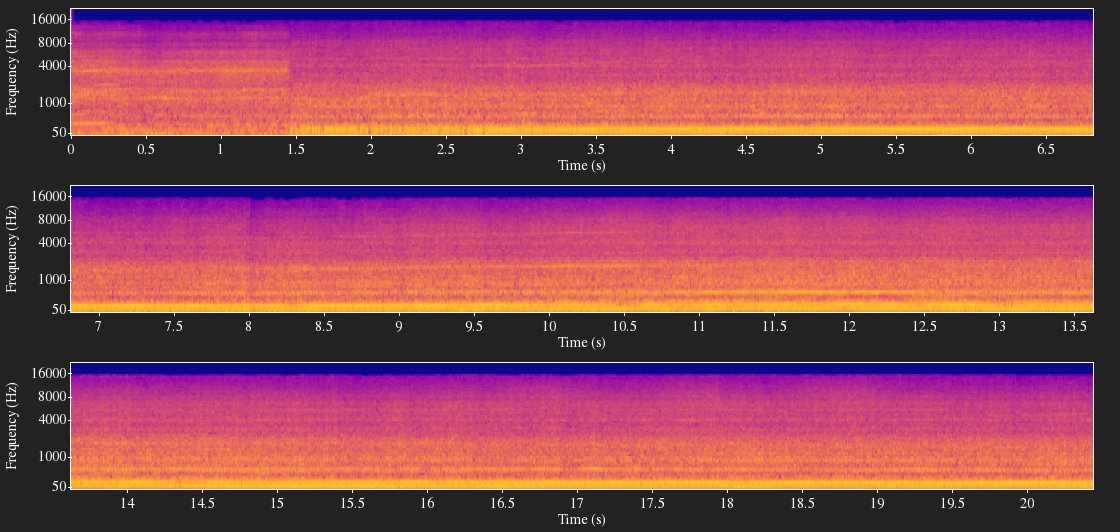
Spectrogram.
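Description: Motorcycle engine running at a fairly steady speed while riding, with wind noise. It starts abruptly about a second and a half in, after a short different sound.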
